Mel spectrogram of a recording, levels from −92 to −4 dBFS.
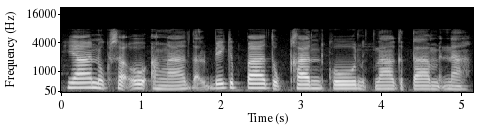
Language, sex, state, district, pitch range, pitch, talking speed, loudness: Garo, female, Meghalaya, West Garo Hills, 160-200 Hz, 175 Hz, 95 wpm, -18 LUFS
